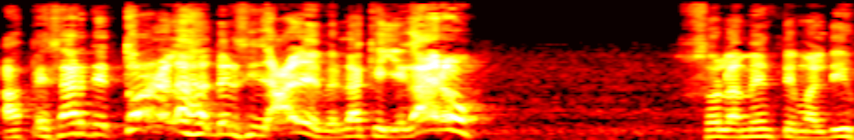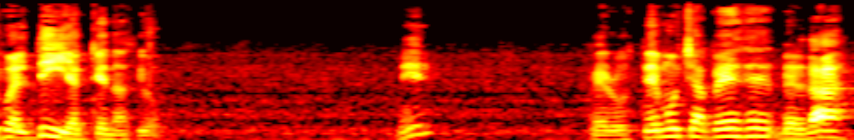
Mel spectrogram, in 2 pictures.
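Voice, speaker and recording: A high-pitched man preaches in a small church. He is fervent, tosses in tag questions to the listeners, and his pitch rises and falls widely. A faint ambient murmur sits behind his voice. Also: big pitch swings, measured pace, long pauses, fairly bright tone, slight background noise. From El Salvador. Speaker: lay preacher. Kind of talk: sermon.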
